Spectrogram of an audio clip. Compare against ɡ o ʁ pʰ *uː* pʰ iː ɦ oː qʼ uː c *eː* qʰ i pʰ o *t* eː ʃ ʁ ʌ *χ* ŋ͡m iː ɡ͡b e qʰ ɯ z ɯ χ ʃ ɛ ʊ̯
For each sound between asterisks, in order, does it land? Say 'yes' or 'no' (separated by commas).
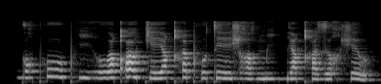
no, yes, yes, no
